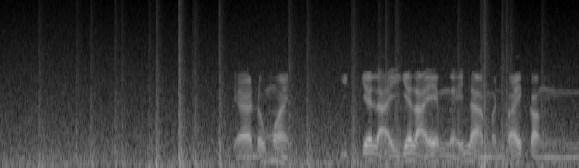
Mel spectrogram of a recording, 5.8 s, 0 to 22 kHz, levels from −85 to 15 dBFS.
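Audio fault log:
Nothing to log here, just speech with room tone sitting about 12 dB underneath it.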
